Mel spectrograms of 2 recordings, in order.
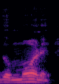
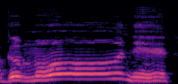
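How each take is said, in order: First: Said in the usual way. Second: "good morning" stretched very slowly, every vowel held; long drawn-out good morning. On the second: Retold or imitated. Host greeting a viewer, "good morning" drawn out slowly. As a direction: savor each sound of "good morning". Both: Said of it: "all them O's and R's and N's".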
